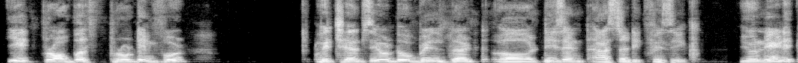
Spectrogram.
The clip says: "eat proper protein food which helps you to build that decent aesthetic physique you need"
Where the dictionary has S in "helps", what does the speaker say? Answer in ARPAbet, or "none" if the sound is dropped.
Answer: S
